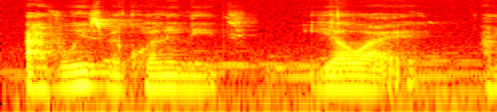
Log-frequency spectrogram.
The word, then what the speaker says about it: Yaoi: It is pronounced Yaoi.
